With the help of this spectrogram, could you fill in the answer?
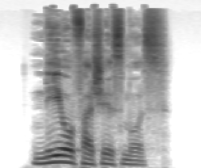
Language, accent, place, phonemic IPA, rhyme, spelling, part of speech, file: German, Germany, Berlin, /ˈneofaˌʃɪsmʊs/, -ɪsmʊs, Neofaschismus, noun, De-Neofaschismus.ogg
- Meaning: neofascism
